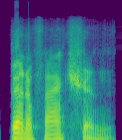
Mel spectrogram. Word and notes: benefaction: American English

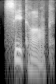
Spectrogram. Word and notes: seacock: American English

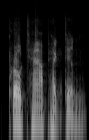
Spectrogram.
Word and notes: protopectin: American English

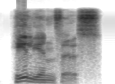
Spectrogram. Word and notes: helianthus: British English

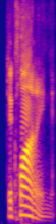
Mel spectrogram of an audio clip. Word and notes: decline: American English

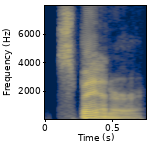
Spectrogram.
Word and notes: spanner: American English

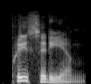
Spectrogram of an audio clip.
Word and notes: praesidium: American English

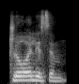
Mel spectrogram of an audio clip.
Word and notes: troilism: Indian

